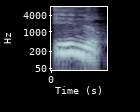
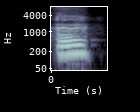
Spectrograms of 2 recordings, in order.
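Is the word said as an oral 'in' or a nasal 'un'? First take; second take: oral in; nasal un. First: It is said as an oral 'in' sound. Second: It is said as a nasal 'un' sound. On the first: The speaker calls it right. "on dit « in »" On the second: The speaker calls it wrong. "on dit pas « un »"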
